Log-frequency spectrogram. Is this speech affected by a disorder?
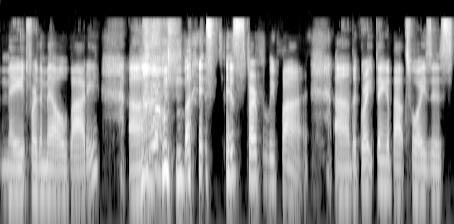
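No.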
